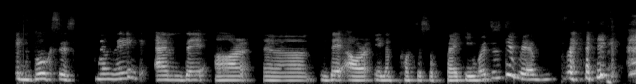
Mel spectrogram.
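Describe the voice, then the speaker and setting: A woman with a non-native accent, somewhat breathy and medium in pitch, at a fairly slow pace with ordinary pitch variation and hardly any pauses. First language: not English. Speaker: children's book author. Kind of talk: casual interview.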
